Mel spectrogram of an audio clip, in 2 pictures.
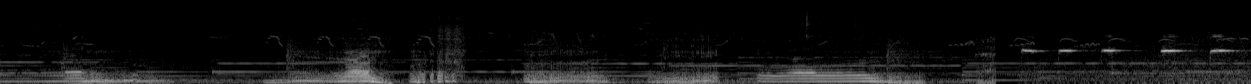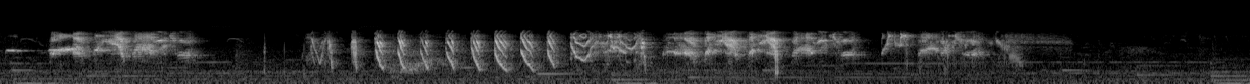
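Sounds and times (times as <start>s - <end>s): budgerigar chirping and warbling: 10.2s - 14.5s, 15.6s - 23.1s.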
